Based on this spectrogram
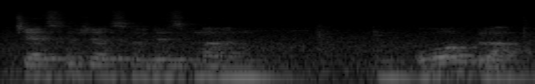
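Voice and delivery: hushed recounting. Acted. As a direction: recount the hold-up softly, with halting pauses. Recounting a frightening hold-up in monologue.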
